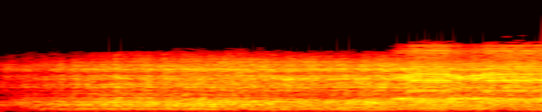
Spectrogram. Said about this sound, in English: Then I heard a car pull up behind me and stop.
